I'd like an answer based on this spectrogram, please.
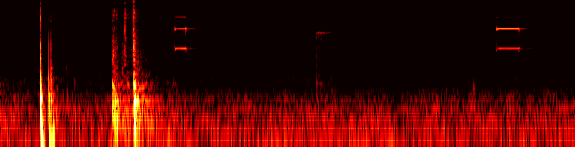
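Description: Proscenic air fryer basket pushed shut with a few hard clunks, then two electronic beeps from its touch control panel: a short one about two seconds in and a longer one near the end.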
